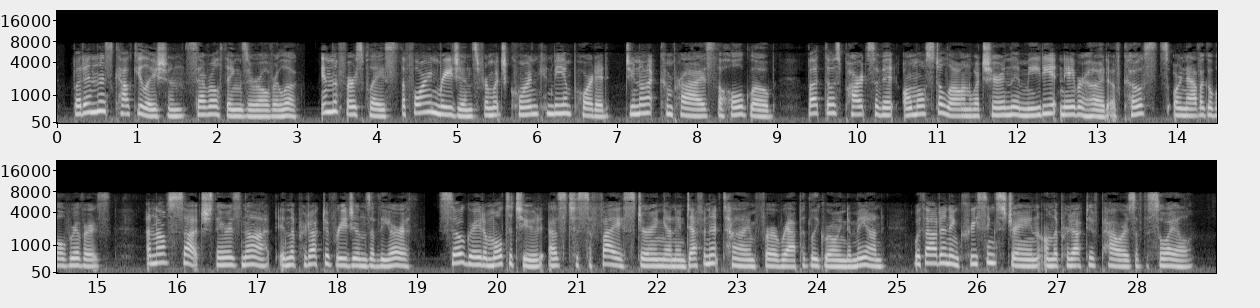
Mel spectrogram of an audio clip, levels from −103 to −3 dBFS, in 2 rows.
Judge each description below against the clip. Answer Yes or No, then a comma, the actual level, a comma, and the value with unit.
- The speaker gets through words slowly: No, average, 175 wpm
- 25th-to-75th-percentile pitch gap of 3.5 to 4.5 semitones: Yes, average, 3.9 semitones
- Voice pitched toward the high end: Yes, high, 220 Hz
